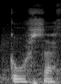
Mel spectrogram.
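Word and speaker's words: Gorsedh: I think it, like I said, I think it's pronounced Gors cuz the DH is a th.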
